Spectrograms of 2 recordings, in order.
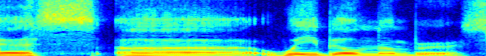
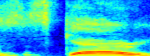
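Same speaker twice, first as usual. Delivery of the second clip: put-on American accent, pitched up; 8 semitones higher than usual. Retelling a phone call, the speaker voices the producer lady; put-on american accent. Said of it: "I remember the American accent".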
